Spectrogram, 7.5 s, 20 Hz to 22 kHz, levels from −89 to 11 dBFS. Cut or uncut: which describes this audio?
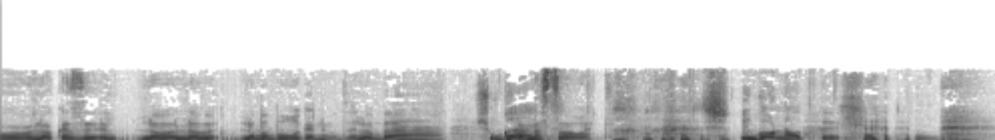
uncut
